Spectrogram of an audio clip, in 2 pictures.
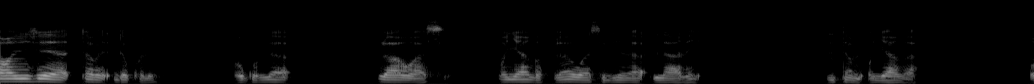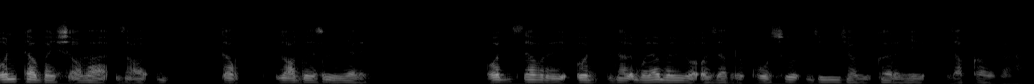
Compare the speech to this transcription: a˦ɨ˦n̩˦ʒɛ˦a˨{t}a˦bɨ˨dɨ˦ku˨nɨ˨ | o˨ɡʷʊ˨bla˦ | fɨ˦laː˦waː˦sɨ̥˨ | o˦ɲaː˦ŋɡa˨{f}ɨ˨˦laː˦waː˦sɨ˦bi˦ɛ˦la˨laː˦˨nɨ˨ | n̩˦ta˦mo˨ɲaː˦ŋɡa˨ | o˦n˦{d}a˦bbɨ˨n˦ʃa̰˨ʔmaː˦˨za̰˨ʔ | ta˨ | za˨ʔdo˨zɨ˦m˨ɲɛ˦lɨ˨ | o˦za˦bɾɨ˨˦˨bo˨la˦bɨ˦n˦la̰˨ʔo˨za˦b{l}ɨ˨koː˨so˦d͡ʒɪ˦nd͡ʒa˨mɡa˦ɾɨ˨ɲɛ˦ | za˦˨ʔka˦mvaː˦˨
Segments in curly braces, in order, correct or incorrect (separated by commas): correct, correct, incorrect, incorrect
